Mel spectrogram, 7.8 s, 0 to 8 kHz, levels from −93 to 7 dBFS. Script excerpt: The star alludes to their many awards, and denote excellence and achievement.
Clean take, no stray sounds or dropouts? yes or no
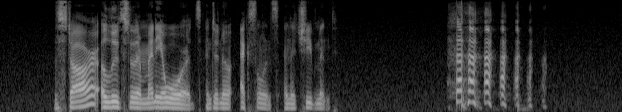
no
